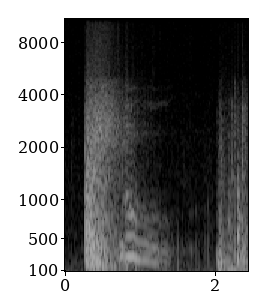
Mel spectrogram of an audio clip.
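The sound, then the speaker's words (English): Sudden loud gunshot that cracks in abruptly and decays over about half a second, followed by a short voiced cry and another burst of noise. “Holy mackerel, where'd that shot come from?”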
